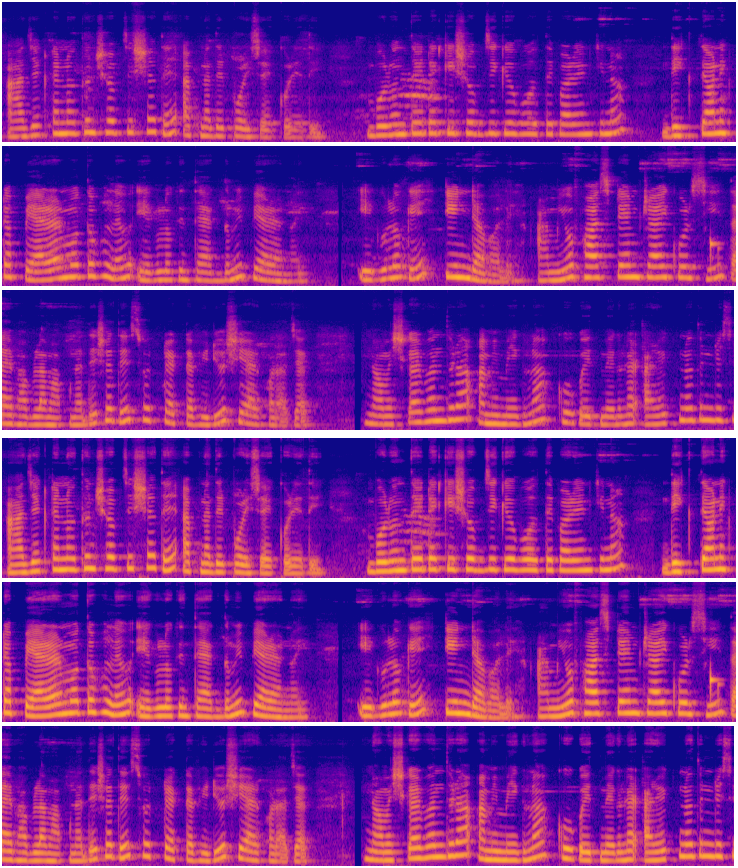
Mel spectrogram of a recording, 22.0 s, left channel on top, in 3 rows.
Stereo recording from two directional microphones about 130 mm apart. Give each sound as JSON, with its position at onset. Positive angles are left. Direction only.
{"t": 0.0, "sound": "speech", "side_deg": -60}
{"t": 10.8, "sound": "a woman's voice", "side_deg": -30}
{"t": 18.3, "sound": "speech", "side_deg": -55}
